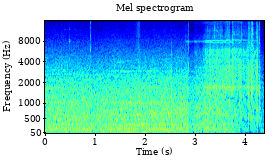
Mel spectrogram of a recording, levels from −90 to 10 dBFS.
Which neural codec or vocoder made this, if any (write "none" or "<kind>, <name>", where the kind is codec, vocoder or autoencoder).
none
